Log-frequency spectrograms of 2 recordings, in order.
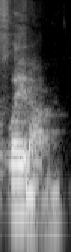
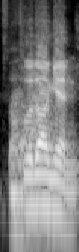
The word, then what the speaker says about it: Fladungen: We all pronounce it Fladung, but we know the town's called Fladung, right? Fladungen, en at the end of it.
